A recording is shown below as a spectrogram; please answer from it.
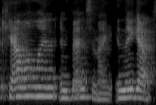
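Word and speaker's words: kaolin: I said calalin and bentonite and they got so excited.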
